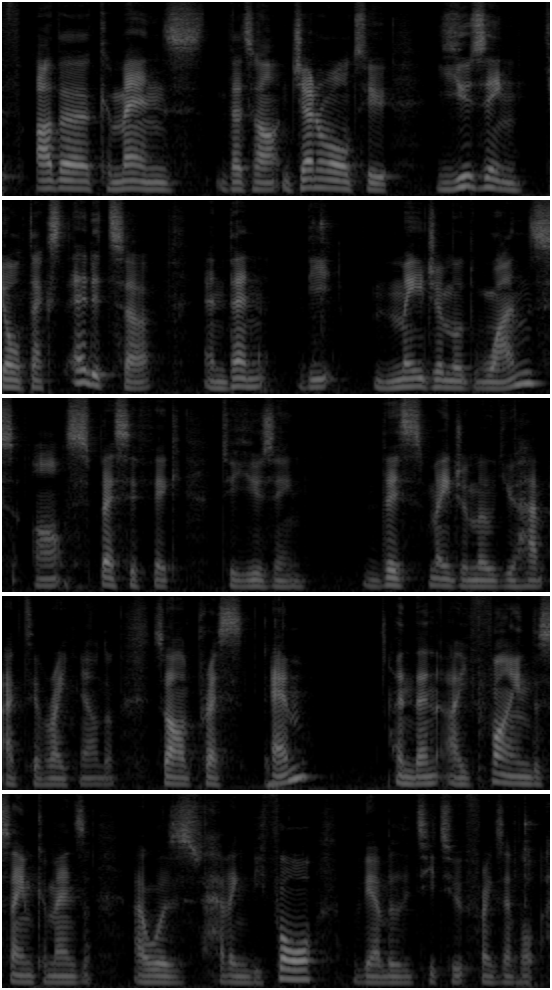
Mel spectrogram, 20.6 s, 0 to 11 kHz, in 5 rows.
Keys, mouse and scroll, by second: 0.7-2.1 drag, 2.9-4.0 drag, 4.0 scroll up 2, 6.4 shift+F9, 8.7 F9, 14.3 m, 20.3 d.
